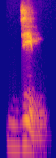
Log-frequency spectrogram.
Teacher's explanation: Jim biasa tengah lidah dengan langit-langit atas.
